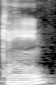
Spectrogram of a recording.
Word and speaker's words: Kahane: And the firm down in Calgary is headed by Jeff Kahane. So that's how he pronounces his name, so that's how we say it.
